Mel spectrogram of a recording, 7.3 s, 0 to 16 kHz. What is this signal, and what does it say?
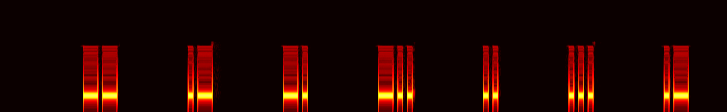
Morse code, heard as a keyed tone, about 25 wpm, spaced as for 10 wpm, 550 Hz. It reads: MANDISA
